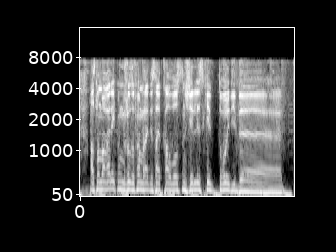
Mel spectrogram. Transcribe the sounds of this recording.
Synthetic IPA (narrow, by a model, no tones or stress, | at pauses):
ɑsɑlˠɑmɑʁɑlˠejkʊmuʒozefemɾad̪ʲjos̬ɑjt̪̚qʰɑlˠbo̞lˠsənʒe̞ɾleskʲʰelɪp̚t̪ːəʁo̞jd̪ejd̪ɪ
